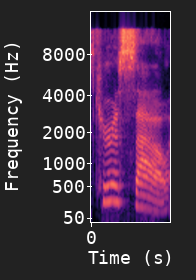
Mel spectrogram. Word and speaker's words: Curaçao: which means welcome and the right pronunciation for curo. A lot of people get stuck on this one. It's curisa as you see here.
